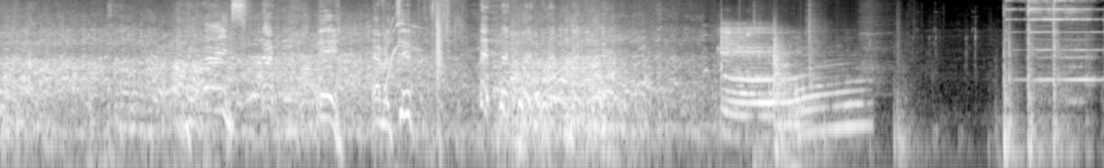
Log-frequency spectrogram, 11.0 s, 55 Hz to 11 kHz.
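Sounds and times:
desk service bell ringing: 10.0 - 11.0.

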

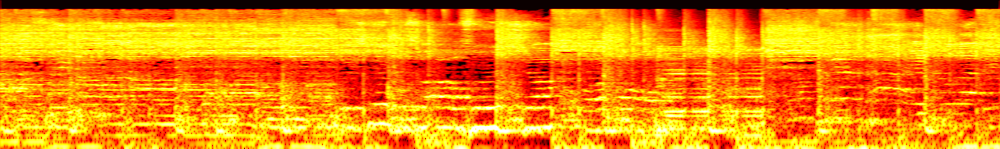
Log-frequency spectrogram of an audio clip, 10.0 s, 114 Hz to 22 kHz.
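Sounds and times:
drum kit: 0.0 - 10.0
rock band playing loudly: 0.0 - 10.0.

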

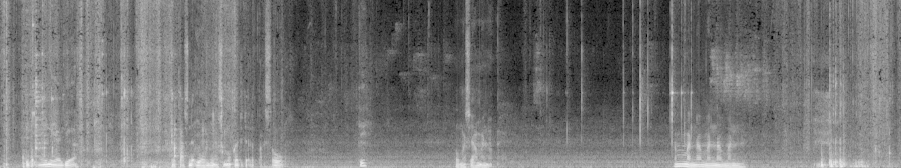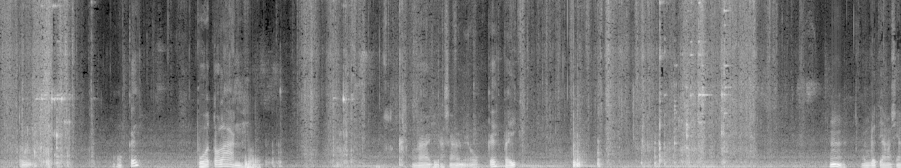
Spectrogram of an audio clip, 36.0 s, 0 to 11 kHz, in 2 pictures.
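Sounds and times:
handling noise: 0.0 - 5.8, 15.6 - 21.0, 23.0 - 34.5
plastic bag rustling: 0.0 - 5.8, 15.4 - 34.5
metal gears clinking: 30.8 - 33.0.

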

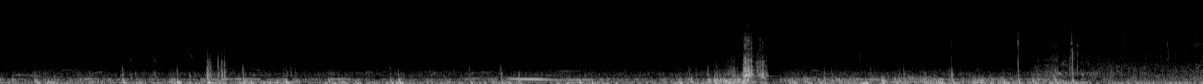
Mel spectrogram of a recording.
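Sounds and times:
small underwater clicks and knocks: 0.0 - 5.1, 6.8 - 12.0
underwater rumble of moving water: 0.0 - 12.0.

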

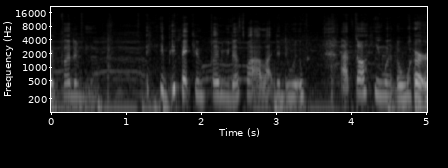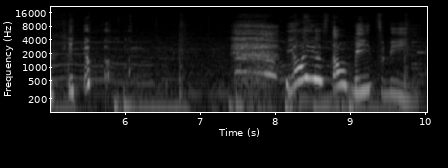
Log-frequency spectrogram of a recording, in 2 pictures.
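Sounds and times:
quiet background music: 0.0 - 10.0
woman's breathy gasp: 7.4 - 8.2.

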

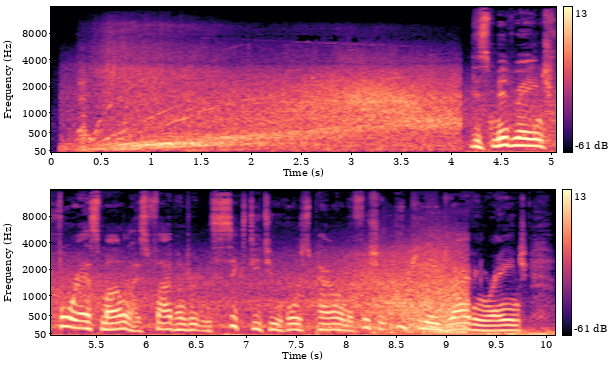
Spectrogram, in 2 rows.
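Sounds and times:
electric car hum: 0.0 - 9.2
tyre and road noise: 0.0 - 9.7.

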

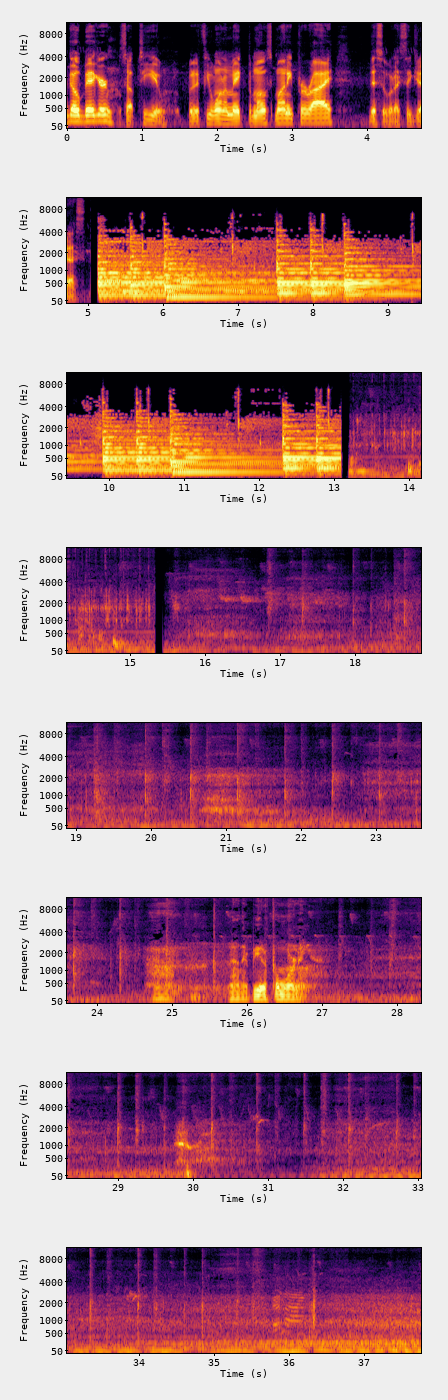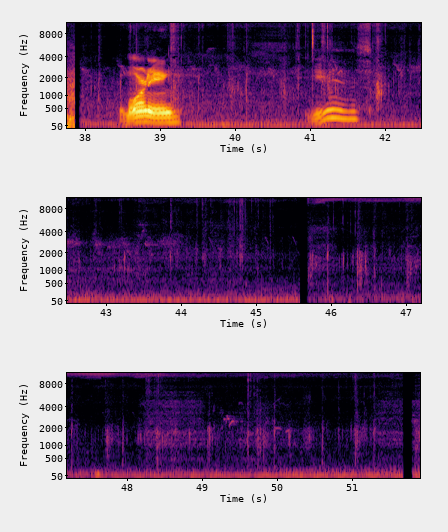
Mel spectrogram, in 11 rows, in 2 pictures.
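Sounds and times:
intro music: 5.1 - 13.1
coffee pouring into a mug: 13.2 - 15.4
person calling out: 24.6 - 25.7.

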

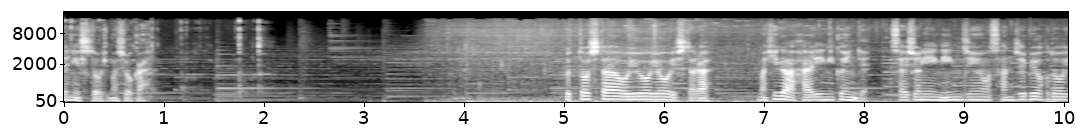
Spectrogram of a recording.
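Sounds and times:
soft background music: 0.0 - 10.0
water boiling in a pot: 3.6 - 8.8.

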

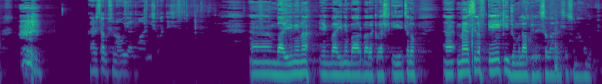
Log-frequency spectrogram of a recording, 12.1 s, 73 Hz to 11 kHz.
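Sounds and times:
man sighing: 0.4 - 0.8.

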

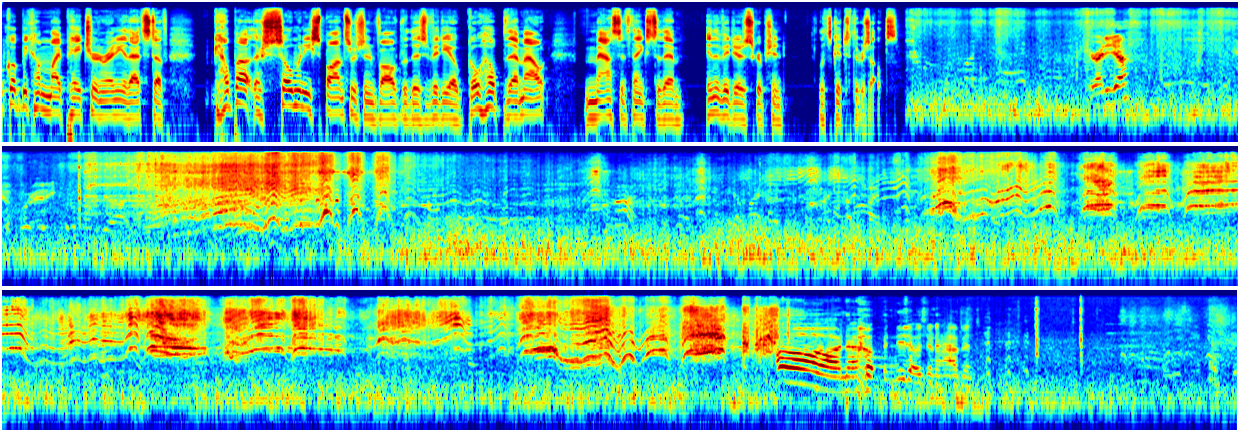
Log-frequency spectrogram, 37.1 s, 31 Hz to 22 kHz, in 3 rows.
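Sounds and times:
quadcopter motors whining: 9.0 - 32.8.

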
